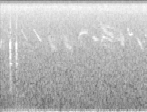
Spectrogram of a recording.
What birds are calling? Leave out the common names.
Alauda arvensis, Chlorodrepanis virens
